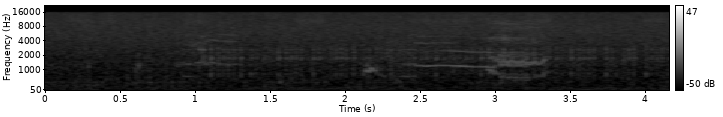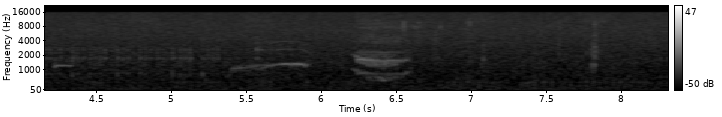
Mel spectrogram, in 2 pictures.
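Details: Nursing Siamese and Snowshoe kittens let out a string of high, thin mews, a few drawn-out and gliding, others brief chirps, scattered between two and six and a half seconds against a low steady hum.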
